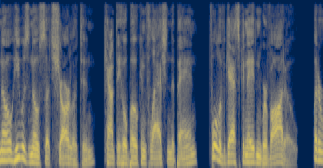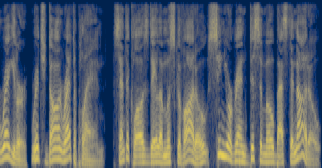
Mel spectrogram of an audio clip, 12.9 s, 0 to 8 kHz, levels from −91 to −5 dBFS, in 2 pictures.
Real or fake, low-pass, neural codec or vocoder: real; 7.2 kHz; none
